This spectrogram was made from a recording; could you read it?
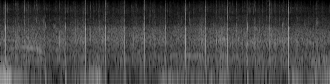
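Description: An audience applauds steadily for about four seconds, a dense wash of clapping with one sharp clap standing out in an even rhythm, roughly four per second. No one speaks.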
